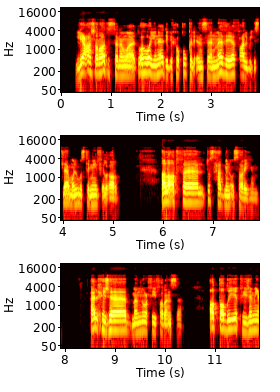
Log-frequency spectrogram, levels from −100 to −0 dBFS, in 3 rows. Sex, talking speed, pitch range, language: male, 115 wpm, 145-195 Hz, Arabic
